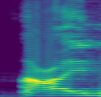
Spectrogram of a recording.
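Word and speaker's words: عين: আরেকবার এরপরে আইন ও আইনটা উচ্চারণের সময় গলার মধ্যে চাপ দিয়ে পড়বেন আইন আইন আই আই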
